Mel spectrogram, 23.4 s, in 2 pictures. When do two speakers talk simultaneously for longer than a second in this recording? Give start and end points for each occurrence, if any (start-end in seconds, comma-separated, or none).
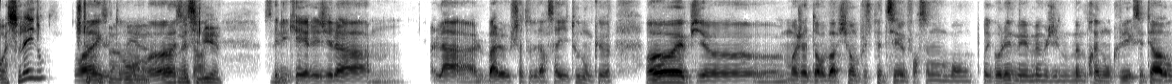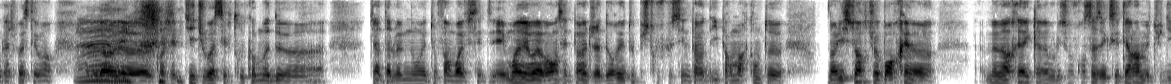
0.7-2.1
